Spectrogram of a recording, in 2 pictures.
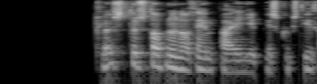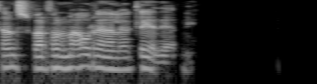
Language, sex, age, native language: Icelandic, male, 40-49, Icelandic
